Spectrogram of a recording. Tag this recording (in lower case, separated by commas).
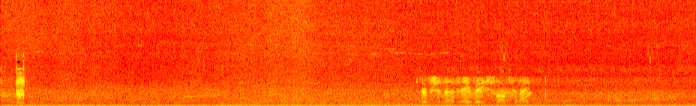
vehicle, car, speech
